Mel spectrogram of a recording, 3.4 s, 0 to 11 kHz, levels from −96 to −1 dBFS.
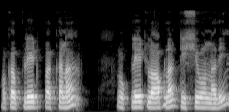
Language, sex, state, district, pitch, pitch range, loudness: Telugu, male, Telangana, Hyderabad, 150 Hz, 145-155 Hz, -17 LUFS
